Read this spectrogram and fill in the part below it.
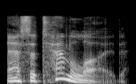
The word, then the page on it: acetanilide: British English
